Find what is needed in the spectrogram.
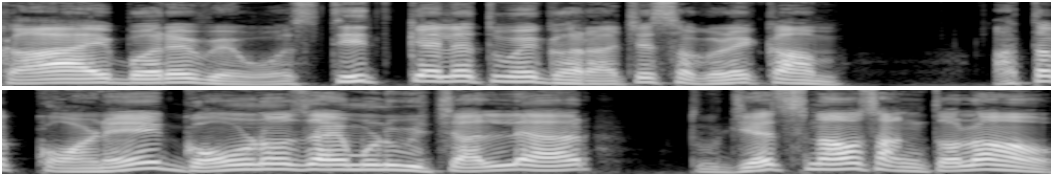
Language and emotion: Goan Konkani, happy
